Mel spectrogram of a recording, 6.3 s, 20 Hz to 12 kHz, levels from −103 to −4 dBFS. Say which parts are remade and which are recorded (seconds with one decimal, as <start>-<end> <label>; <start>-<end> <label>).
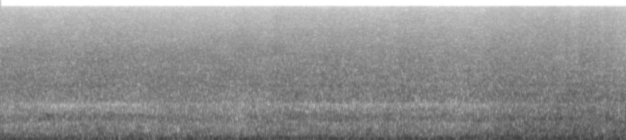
0.0-0.5 remade; 0.5-1.4 recorded; 1.4-3.1 remade; 3.1-4.9 recorded; 4.9-6.3 remade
